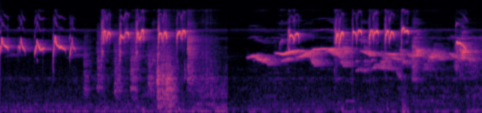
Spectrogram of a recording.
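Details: Common iora singing energetically, used as a lure to rouse breeding mood and prompt other ioras to sing: bursts of sharp high chirps, then after a brief pause a run of rising whistled notes with buzzy trills.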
